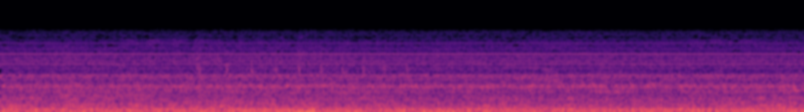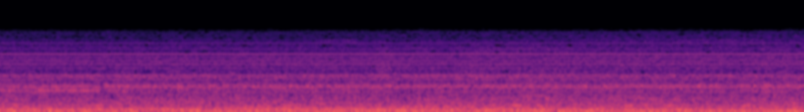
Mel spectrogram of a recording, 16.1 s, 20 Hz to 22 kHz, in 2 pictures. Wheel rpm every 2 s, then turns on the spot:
0, 0, 0, 0, 0, 0, 0, 0.
none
